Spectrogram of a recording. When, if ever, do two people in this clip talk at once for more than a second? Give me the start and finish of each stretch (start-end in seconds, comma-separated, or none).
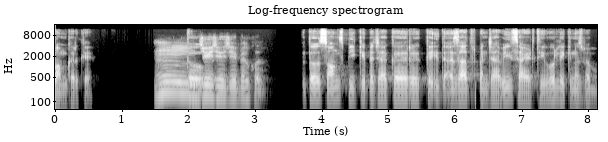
none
